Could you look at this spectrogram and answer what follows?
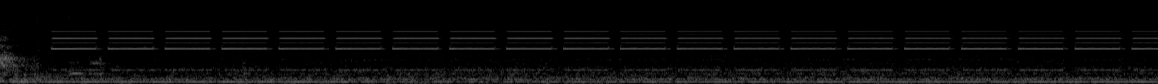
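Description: A broken Dell computer that will not power on gives out a steady run of evenly spaced electronic beeps over a low hum, quiet and unchanging, with no one speaking.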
